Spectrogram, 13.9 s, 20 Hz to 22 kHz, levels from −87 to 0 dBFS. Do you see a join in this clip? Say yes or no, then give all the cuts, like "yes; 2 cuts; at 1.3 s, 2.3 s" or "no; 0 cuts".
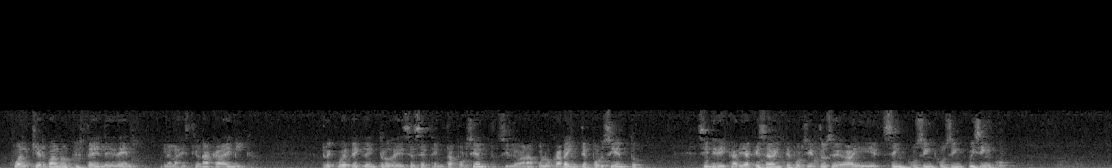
yes; 3 cuts; at 2.1 s, 4.5 s, 7.0 s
